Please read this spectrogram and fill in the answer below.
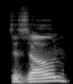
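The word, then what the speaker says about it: DAZN: what is that uh network d-a-z-n the zone is that how you pronounce a zone yeah whatever happened to that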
